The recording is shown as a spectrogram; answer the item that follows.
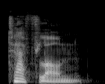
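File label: "teflon", British English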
